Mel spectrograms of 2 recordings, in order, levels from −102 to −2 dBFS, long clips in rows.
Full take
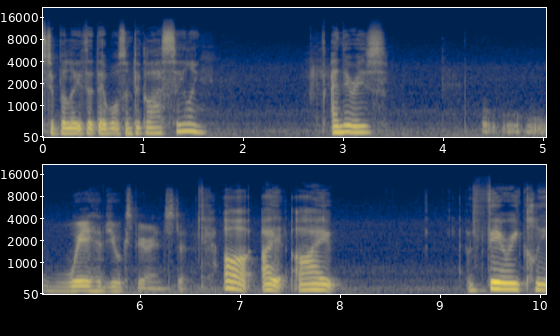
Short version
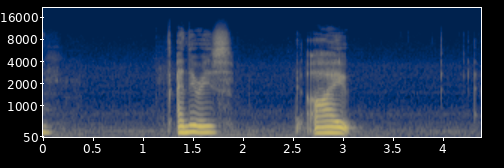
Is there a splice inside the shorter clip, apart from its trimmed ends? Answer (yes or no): yes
